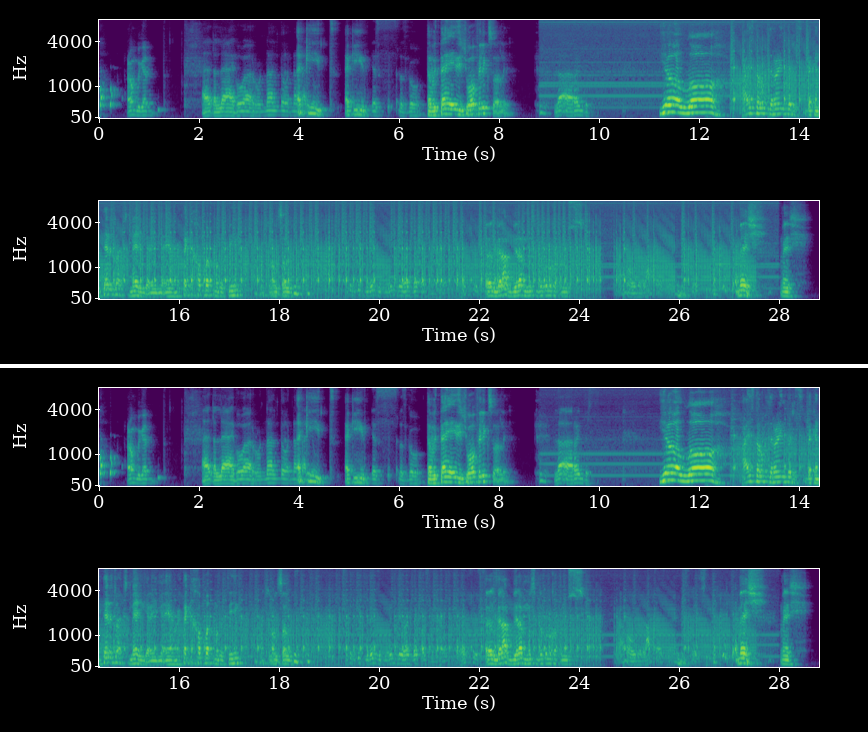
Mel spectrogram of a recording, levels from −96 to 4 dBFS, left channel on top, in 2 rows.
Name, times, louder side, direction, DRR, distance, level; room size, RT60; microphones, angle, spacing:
voice 1, 0.6-1.1 3.9-4.5 4.9-5.4 6.6-8.2 11.2-17.2 17.6-18.3 22.1-24.1 26.0-26.2 27.2-27.6 28.0-28.5, right 1 dB, 10° right, 2 dB, 1.4 m, -20 dB
voice 2, 2.1-4.3 5.4-5.6 6.0-6.4 8.7-9.8 17.9-18.7 19.4-22.3 24.7-27.4 27.8-27.9, right 2 dB, 65° right, 7 dB, 1.4 m, -29 dB
sound 1, 8.8-28.0, left 5 dB, 80° left, 0.9 m, -31 dB
10.5 x 9.7 x 3.5 m, 0.33 s
head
